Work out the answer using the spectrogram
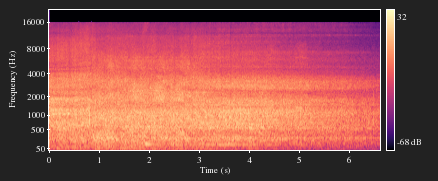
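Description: Electric multiple-unit train running past along the platform: a loud, steady rushing of wheels on rail that fades as it moves away over the last couple of seconds.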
